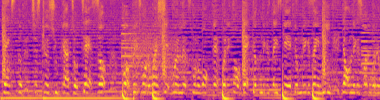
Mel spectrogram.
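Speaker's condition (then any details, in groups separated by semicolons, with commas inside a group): No condition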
